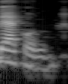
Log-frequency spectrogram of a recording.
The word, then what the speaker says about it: ব্যাকরণ: এরপর দেখো যে জফলা যুক্ত ব্যঞ্জনের সঙ্গে আকার বা আ ধ্বনির উচ্চারণ প্রায় ক্ষেত্রে কি হয়? অ্যা হয়। যেমন দেখো যে এখানে যেহেতু জফলা যুক্ত আছে এবং আকারও আছে, তো উচ্চারণ কিন্তু খ্যাতি, ব্যাপার, ত্যাগ এবং ব্যাকরণ।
